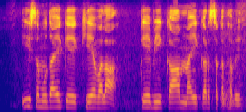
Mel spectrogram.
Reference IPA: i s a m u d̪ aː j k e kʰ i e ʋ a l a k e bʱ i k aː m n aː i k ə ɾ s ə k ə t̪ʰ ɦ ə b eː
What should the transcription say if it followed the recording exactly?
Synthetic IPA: i s ə m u d̪ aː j k e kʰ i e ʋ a l a k e bʱ i k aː m n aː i k ə ɾ s ə k ə t̪ ɦ ə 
